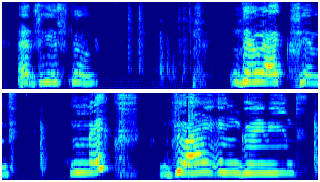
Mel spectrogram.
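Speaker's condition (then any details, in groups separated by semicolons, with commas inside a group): Cerebral palsy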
